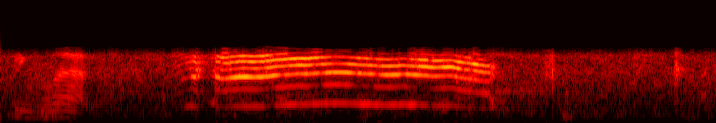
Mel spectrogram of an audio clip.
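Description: A young child lets out a long high squeal.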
